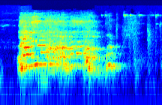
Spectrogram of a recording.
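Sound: dog barking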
